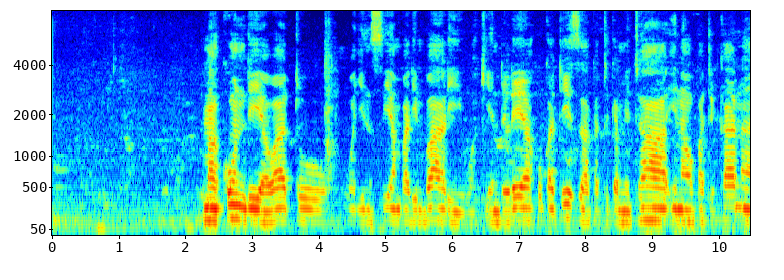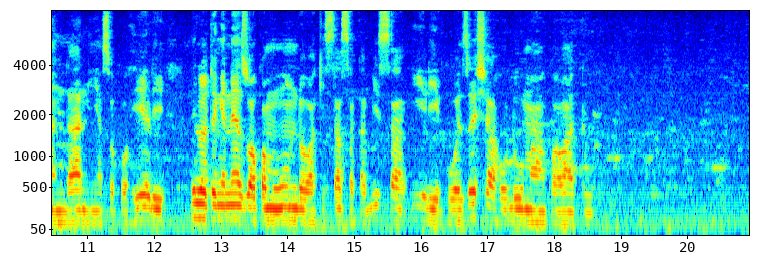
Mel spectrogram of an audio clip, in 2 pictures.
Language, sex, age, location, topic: Swahili, male, 18-24, Dar es Salaam, finance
